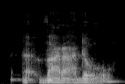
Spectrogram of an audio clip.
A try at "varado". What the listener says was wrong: Okay, right, because again, you slipped into a slight bit of English phonetic with the varado, varado.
